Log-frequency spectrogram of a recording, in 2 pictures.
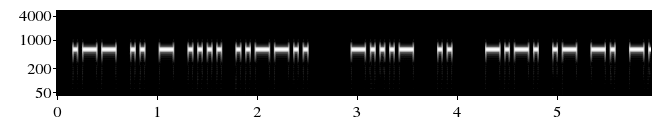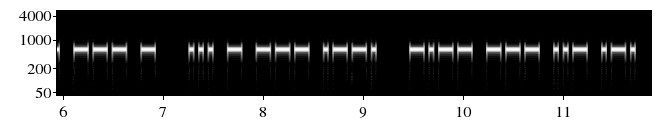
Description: Morse code, heard as a keyed tone, about 25 wpm, 600 Hz. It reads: WITH? <BT> I CANNOT STOP YOUR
